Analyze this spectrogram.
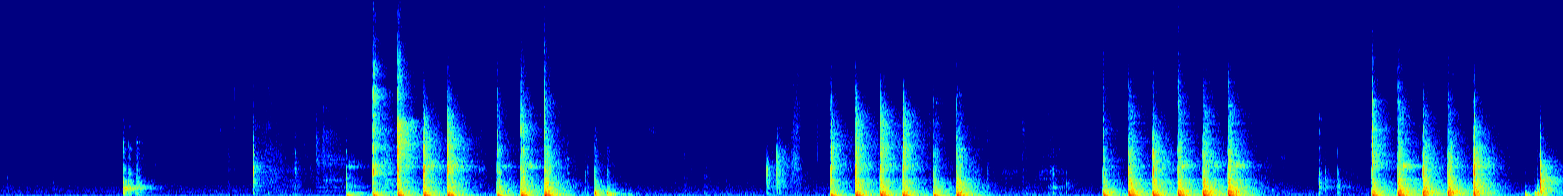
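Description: Light mallet taps on a small wooden box held on a workbench, one knock about a second in and then four quick runs of about eight taps each, a few seconds apart.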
